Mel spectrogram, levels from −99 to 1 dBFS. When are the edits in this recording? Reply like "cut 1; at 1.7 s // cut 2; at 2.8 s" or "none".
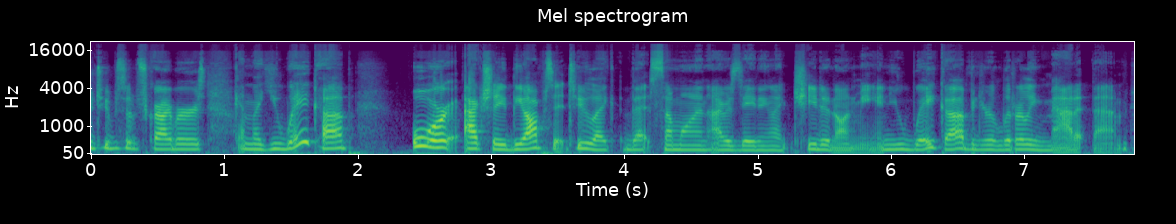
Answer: cut 1; at 1.1 s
